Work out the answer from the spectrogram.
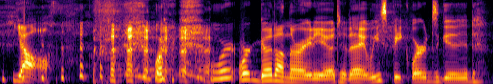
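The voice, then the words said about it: Put-on Southern accent. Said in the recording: “Why you got to do a southern accent ... That was totally wrong.”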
